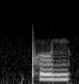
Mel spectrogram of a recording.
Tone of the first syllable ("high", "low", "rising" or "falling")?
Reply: low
